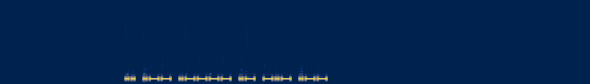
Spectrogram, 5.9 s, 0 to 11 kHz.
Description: Morse code, heard as a keyed tone, about 37 wpm, 700 Hz. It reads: IW1AKW
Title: DXCC-100 Call Signs - 6 Characters - Repeated 3x - 40wpm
